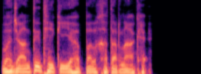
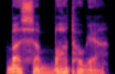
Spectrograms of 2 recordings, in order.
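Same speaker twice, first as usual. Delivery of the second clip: slightly lowered, softer voice; spoken softly; 2 semitones lower, 7 dB quieter than usual. A narrator's reading. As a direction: say it quietly, with restraint. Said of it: "उसने धीरे से कहा". (धीमी, दबी आवाज़ में)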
